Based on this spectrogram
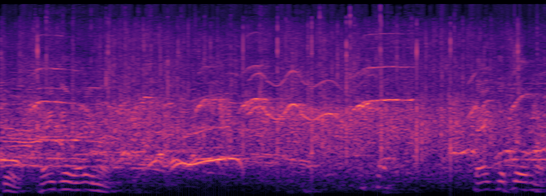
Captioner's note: crowd applauding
